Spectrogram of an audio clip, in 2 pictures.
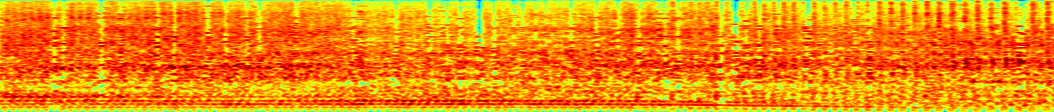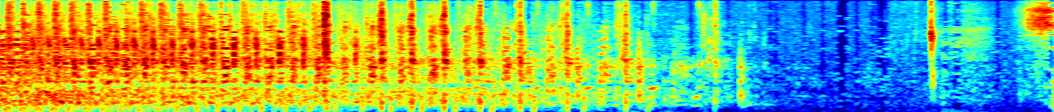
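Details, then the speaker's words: Victa mower left running to burn the oil out of the muffler after the repair. The single-cylinder engine keeps a steady, even beat for several seconds, then winds down and cuts out; it sounds healthy. "alright so now it's running fine which is great so you're still gonna wipe it out that muffler until all the oils gone"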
